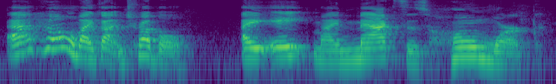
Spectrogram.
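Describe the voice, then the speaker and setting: A woman preschool teacher reading a storybook aloud in an animated, simple, child-directed way with expressive emphasis. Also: mid-range voice, measured pace.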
